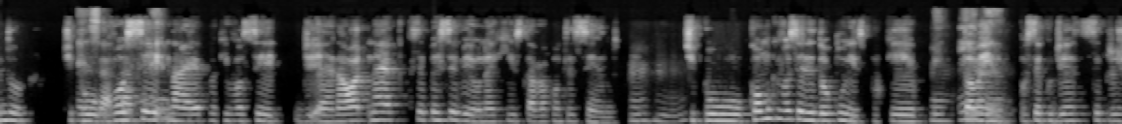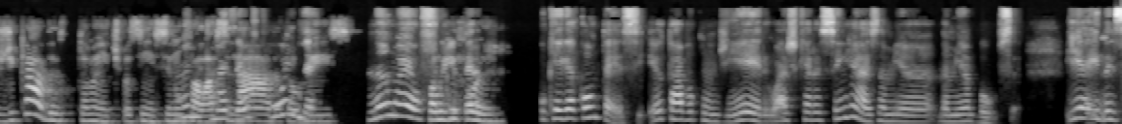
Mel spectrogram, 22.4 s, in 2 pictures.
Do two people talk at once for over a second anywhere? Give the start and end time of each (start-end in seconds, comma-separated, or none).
0.8-2.0, 12.9-14.4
